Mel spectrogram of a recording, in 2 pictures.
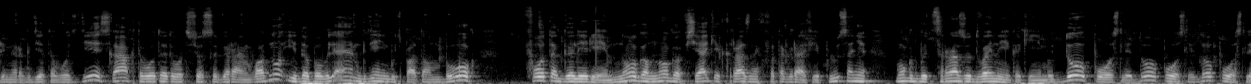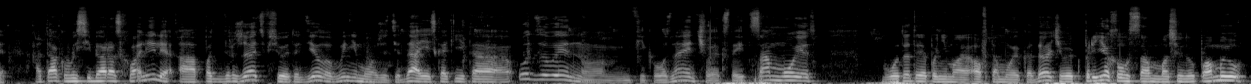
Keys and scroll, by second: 5.5 ctrl+d, 5.9 ctrl+d, 6.1 ctrl+d.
